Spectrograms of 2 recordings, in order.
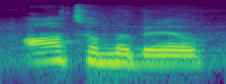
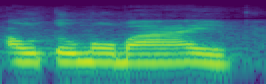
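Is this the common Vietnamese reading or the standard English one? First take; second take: standard English; common Vietnamese. First: It is pronounced the standard English way. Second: It is pronounced the common Vietnamese-learner way. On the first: The speaker calls it right. "Thì nó là automobile" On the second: The speaker calls it wrong. "đa số người Việt Nam mình sẽ đọc là automobile"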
